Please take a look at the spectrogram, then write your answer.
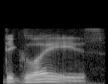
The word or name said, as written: deglaze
